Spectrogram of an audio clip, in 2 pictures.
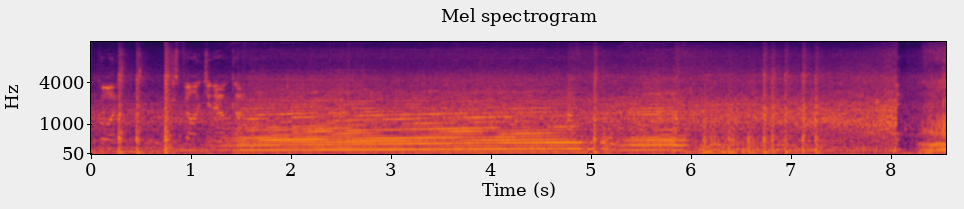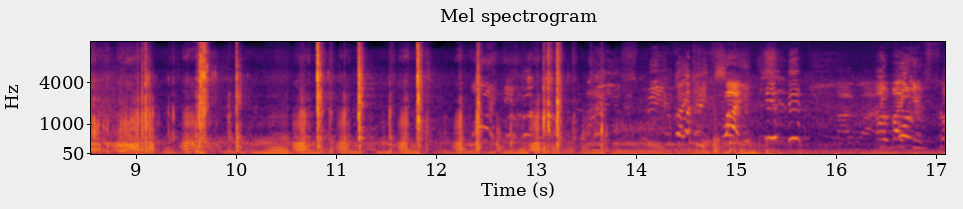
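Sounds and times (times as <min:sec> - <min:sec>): exhaust pops and bangs: 0:00.0 - 0:01.4, 0:04.7 - 0:13.9
car engine accelerating: 0:00.0 - 0:17.0.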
